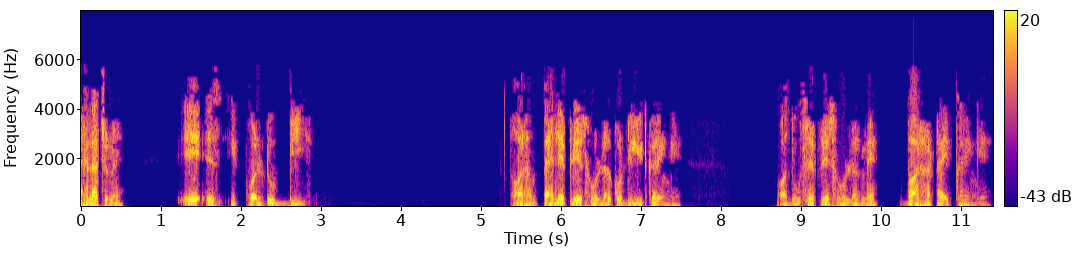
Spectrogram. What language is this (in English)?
Hindi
